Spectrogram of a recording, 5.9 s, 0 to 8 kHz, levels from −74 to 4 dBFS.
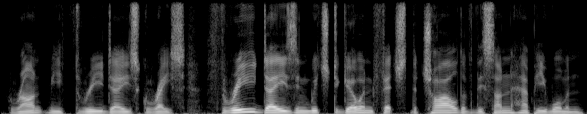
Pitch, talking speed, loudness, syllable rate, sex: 115 Hz, 195 wpm, -18 LUFS, 4.2 syllables/s, male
